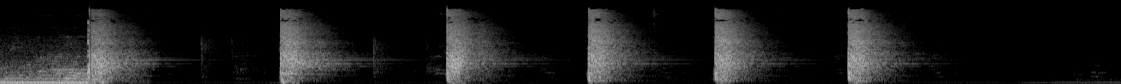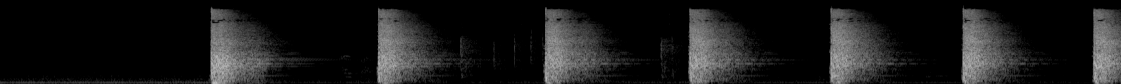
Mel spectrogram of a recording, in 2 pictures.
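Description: Pistol shots ring out one by one, each followed by a short echoing ring.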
